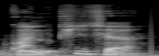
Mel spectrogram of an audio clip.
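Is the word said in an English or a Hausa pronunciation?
English. It is said with an English pronunciation. "For example"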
